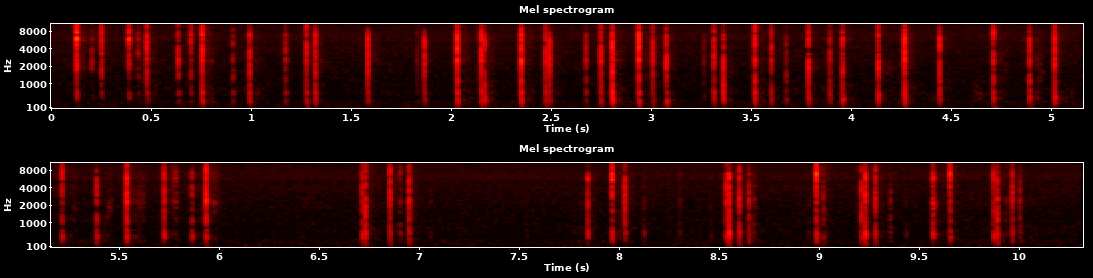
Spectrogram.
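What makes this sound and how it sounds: A small white and teal plastic BB cream squeeze tube, held in one hand, is tapped and scratched along its body with long fingernails. About fifty quiet, dry, sharp clicks come in a rapid run for the first six seconds, then in sparser clusters after a brief pause. Each click is bright with almost no low end and dies away instantly.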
